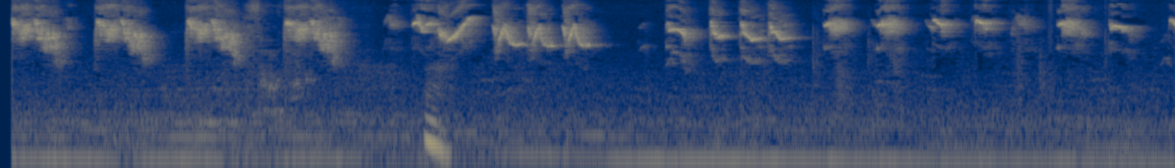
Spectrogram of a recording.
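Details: Caged lark housed in a one-metre-tall cage: bursts of bright, high chirping and twittering phrases, short notes clustered and repeated with brief gaps, over a faint low steady hum indoors.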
